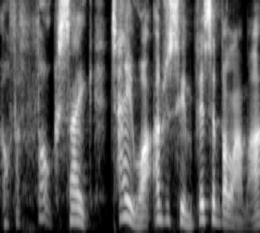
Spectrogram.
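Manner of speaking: exasperated, angry outburst. Retelling losing temper at a bar: imitating own angry outburst. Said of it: "I was so angry".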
